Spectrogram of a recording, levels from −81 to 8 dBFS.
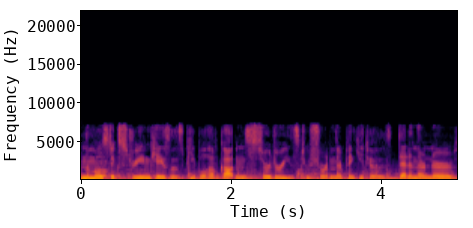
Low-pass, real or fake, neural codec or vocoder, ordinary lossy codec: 7.2 kHz; fake; autoencoder, 48 kHz, 128 numbers a frame, DAC-VAE, trained on Japanese speech; MP3, 64 kbps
